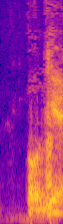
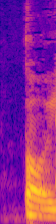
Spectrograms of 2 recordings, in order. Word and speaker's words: Bolieu: But just look, if you look at it, it's Bolieu. Imagine an R at the end. Bam. It's Bolieu. Bolieu. Okay. Bolieu.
